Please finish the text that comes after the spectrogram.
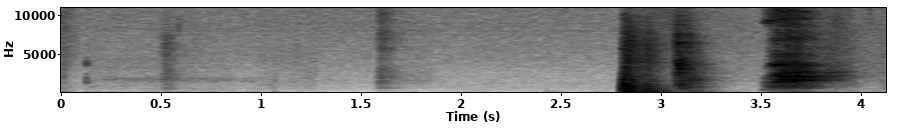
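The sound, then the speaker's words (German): A few faint clicks and a soft thud lead into two loud door sounds near the end, a heavy bang followed by a second broad rattling thump, as a door is opened for a pizza delivery, with no talking. “Tür aufmachen, Pizza ist da, bin gleich da.”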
